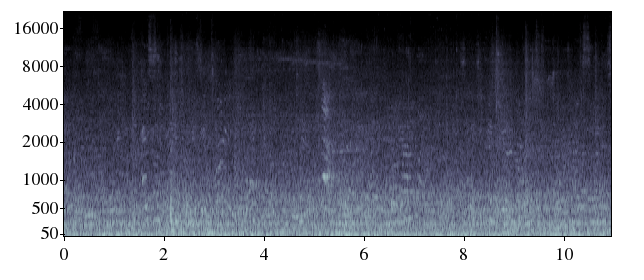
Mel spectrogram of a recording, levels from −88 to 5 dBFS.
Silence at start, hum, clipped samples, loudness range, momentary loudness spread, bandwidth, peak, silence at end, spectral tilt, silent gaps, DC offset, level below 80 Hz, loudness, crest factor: 0 s; none; under 0.1%; 1 LU; 3 LU; 13.5 kHz; -12 dBFS; 0 s; -7.5 dB/octave; none; under 0.1%; -30 dBFS; -29 LUFS; 14 dB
